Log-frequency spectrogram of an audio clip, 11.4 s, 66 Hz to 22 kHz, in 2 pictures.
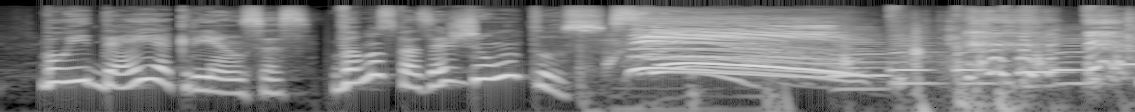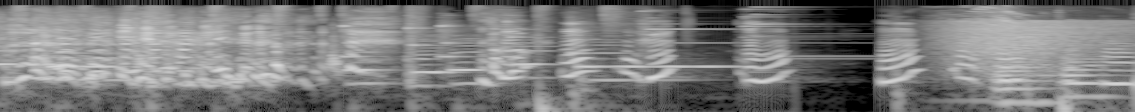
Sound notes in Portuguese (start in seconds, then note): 4.7 Risos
